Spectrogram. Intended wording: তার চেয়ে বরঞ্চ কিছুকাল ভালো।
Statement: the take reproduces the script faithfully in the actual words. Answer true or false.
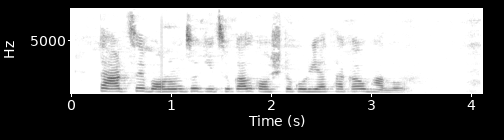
false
